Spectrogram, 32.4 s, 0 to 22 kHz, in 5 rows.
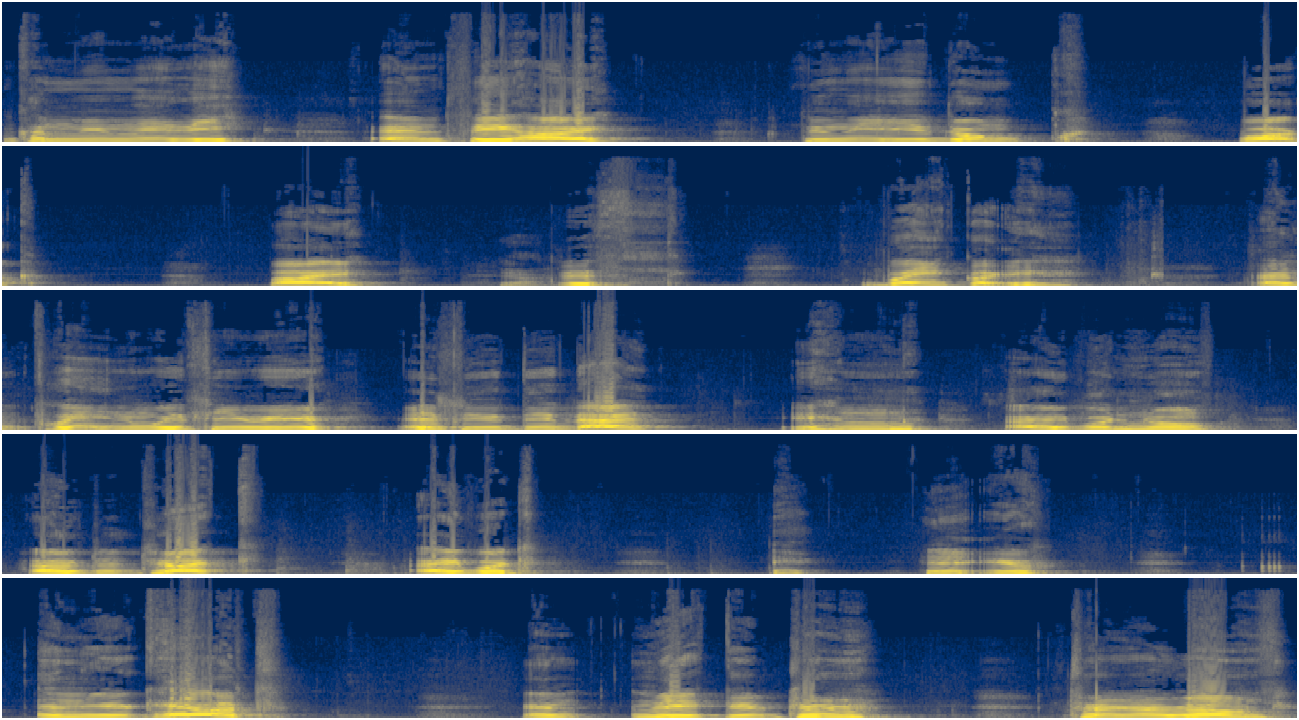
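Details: Dysarthria from cerebral palsy present since birth in a 46-year-old woman who uses a wheelchair; she describes her speech as slurred but says her comprehension is intact.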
